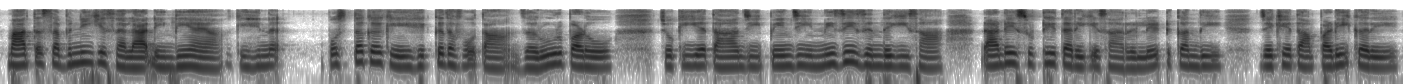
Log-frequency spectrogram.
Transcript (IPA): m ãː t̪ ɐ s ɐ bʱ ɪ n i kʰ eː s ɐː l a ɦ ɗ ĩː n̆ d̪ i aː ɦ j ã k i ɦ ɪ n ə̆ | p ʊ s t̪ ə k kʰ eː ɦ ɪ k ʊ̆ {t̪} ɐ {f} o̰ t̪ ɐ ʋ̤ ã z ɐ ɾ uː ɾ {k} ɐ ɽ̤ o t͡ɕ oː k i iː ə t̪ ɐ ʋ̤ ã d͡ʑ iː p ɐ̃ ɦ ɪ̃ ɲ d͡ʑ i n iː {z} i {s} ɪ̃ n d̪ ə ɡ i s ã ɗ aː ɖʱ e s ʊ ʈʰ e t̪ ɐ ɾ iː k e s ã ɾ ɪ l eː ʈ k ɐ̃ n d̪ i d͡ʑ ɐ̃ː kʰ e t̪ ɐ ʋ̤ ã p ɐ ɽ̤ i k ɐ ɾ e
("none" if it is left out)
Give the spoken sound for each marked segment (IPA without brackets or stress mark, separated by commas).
d̪, f, p, z, z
